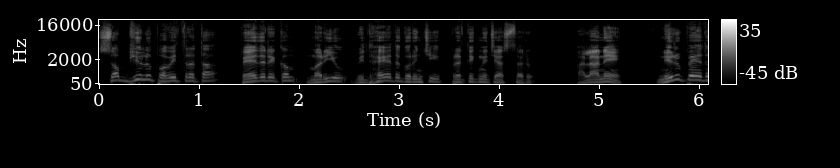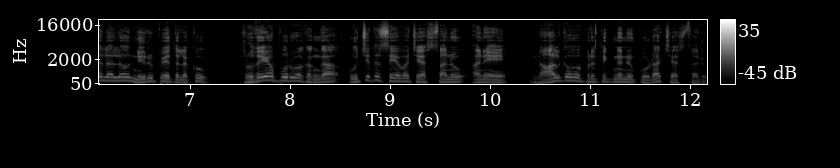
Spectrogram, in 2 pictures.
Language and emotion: Telugu, neutral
